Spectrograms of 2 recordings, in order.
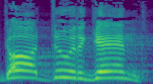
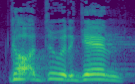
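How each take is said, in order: First: Loud, higher and slow plea; retold pleading cry. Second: Said in the usual way. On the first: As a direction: beg God again, slowly. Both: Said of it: "I'm bawling my eyes out and I'm going".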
